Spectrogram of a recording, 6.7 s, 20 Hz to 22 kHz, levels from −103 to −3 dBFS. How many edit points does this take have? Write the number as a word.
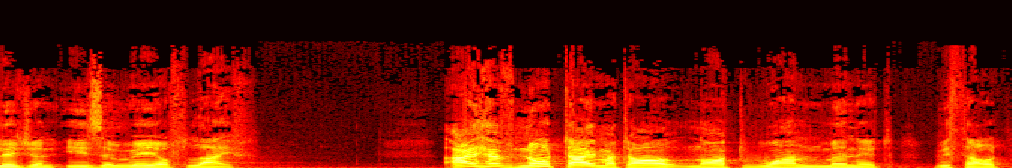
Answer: zero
